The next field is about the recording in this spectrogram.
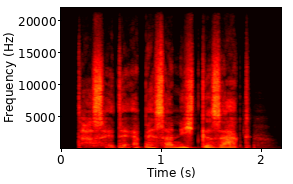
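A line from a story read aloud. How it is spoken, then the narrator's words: Quiet whisper. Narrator (German): flüsterte Tom leise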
